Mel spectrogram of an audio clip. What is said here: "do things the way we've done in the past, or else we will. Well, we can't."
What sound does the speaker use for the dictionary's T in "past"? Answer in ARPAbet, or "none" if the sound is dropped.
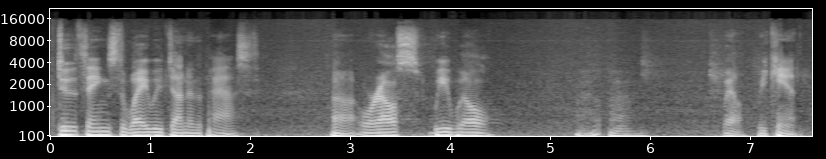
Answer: T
